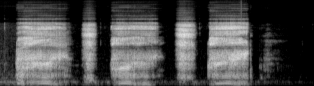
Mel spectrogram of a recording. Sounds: Throat clearing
